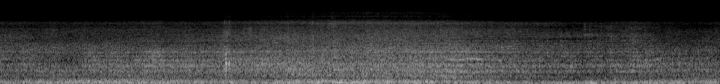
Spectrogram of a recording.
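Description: Wind rumbling on the microphone over the steady wash of surf breaking on the beach, with a single sharp click about two seconds in.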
